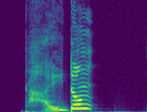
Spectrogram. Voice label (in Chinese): "táidēng", pinyin; pinyin2; pinyinji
